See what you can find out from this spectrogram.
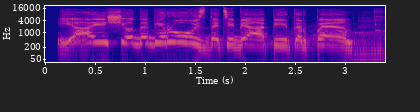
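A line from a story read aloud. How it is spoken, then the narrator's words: Shouted after them. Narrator (Russian): крикнул им вслед Крюк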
